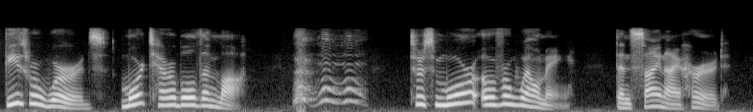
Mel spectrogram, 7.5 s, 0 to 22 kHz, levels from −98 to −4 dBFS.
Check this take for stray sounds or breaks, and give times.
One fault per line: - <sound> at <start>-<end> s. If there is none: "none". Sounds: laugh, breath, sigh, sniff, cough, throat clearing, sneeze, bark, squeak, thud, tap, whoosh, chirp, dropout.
- bark at 2.9-3.7 s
